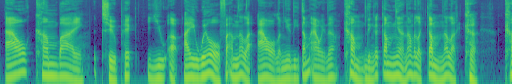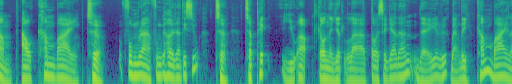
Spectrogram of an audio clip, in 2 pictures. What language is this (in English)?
Vietnamese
